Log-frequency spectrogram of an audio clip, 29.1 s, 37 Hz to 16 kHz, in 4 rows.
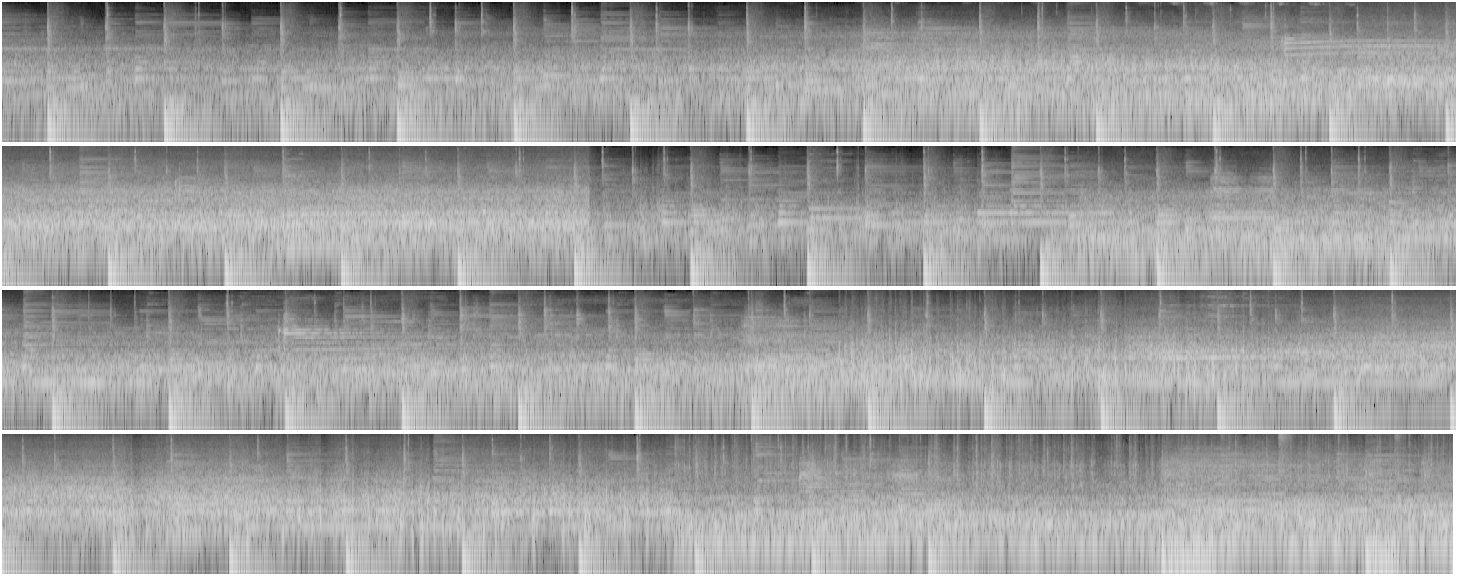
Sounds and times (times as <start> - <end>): Music: 0.0 - 29.0
Outside, rural or natural: 0.0 - 29.0
Tire squeal: 17.9 - 29.0.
